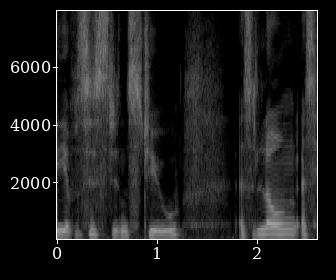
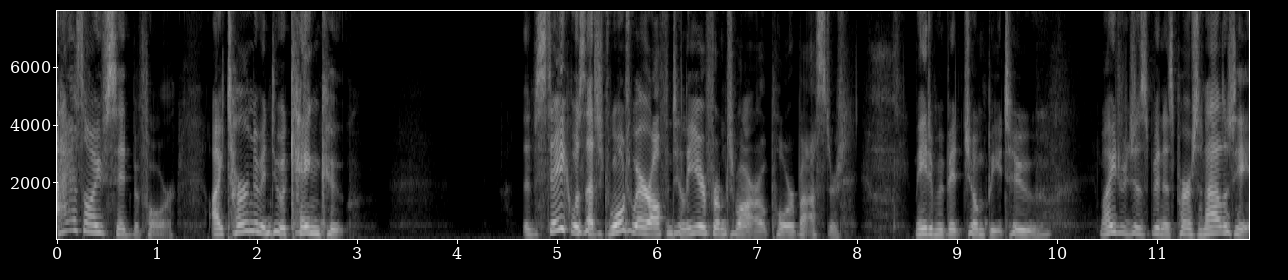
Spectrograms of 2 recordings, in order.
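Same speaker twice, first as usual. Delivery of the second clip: raised voice, speaking up so it carries; 3 semitones higher, 8 dB louder than usual. Voicing a character who calls after the players as they walk away, raised voice. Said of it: "he raises his voice such that you can hear him".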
